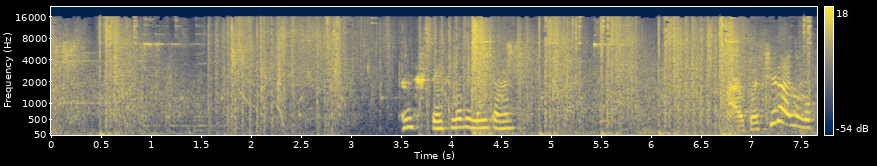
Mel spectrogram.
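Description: Rifle shots crack in a video game.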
